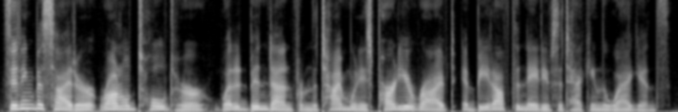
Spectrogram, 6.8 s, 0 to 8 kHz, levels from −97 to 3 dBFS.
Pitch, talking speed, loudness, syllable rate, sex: 190 Hz, 220 wpm, -19 LUFS, 5.6 syllables/s, female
